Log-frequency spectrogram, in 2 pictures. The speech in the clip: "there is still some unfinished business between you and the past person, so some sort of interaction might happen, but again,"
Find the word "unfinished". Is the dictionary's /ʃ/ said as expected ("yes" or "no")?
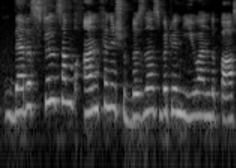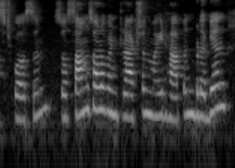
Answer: yes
